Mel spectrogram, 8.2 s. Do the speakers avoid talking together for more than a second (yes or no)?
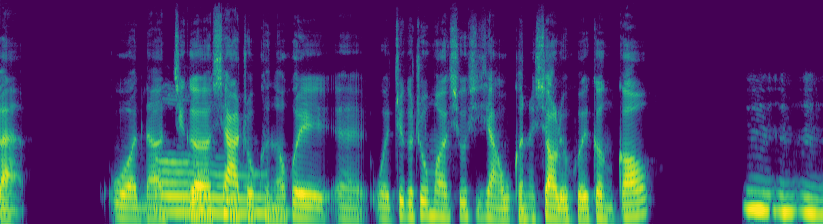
no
